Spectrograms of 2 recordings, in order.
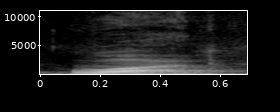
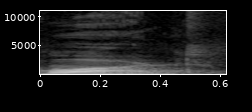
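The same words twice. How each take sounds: First: The vowel is the long 'bird' vowel. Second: The vowel is not the long 'bird' vowel. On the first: The speaker calls it right. "It is word. ... as in purpose, bird, girl" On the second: The speaker calls it wrong. "is not word"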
